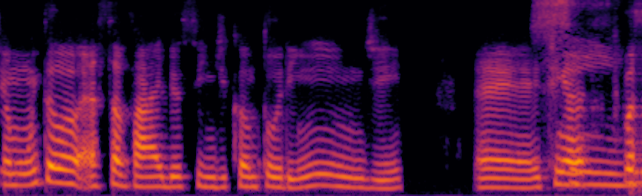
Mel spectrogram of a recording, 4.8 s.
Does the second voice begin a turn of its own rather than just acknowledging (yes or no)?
no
